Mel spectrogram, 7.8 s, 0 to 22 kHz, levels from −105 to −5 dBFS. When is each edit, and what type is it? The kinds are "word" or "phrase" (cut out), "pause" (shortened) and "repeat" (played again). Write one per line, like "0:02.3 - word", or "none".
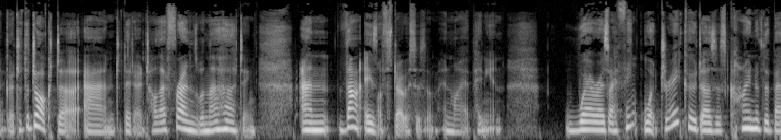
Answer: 0:03.8 - phrase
